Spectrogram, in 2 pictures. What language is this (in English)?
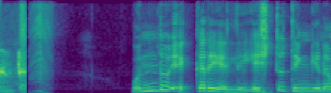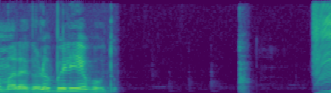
Kannada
